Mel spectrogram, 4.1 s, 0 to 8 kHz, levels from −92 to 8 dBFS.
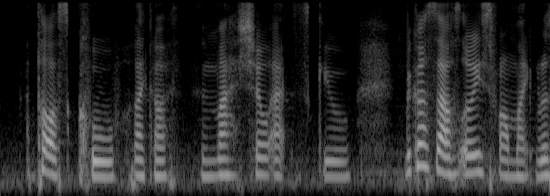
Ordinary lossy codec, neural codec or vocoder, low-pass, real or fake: none; none; none; real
